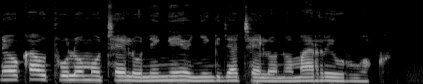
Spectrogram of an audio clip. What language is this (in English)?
Luo (Kenya and Tanzania)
